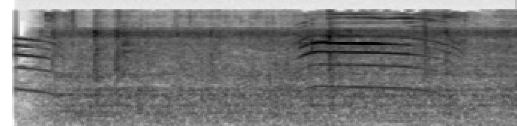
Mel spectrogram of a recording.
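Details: Kitten drinking milk, giving high thin meows: one long mewing note at the start, then a brighter rising-falling mew near the middle, over a steady hiss of background noise.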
